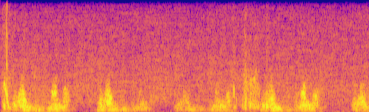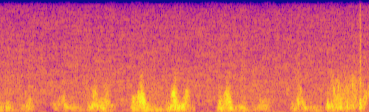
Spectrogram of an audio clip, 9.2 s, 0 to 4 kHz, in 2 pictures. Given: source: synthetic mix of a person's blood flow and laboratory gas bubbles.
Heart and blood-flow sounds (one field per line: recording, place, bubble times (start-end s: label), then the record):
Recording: Doppler ultrasound of blood flow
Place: precordium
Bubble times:
0.00-0.15 s: bubbles
2.88-2.96 s: bubbles
3.01-3.25 s: bubbles
3.29-3.40 s: bubbles
8.31-8.40 s: bubbles
8.67-9.23 s: bubbles
From the record:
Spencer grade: 2 (many but less than half of the cardiac periods contain bubble signals, singularly or in groups)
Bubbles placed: only in the low amplitude regions of the cardiac cycle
